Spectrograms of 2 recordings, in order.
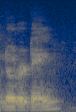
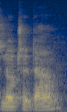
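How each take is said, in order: First: The name is said in an American way. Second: The name is said in a non-American way. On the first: The speaker calls it wrong. "not Notre Dame. So whoever says Notre Dame, you're wrong" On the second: The speaker calls it right. "It's Notre Dame"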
